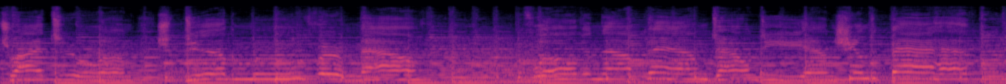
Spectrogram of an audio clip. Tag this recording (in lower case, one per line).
music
